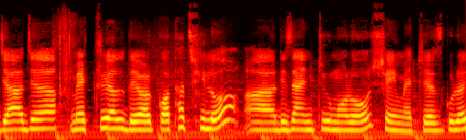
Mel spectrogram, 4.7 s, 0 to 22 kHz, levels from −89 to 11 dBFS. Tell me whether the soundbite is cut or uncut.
uncut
